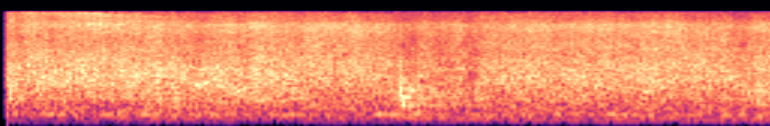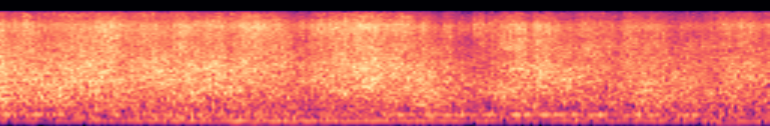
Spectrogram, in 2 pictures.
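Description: Steady loud rushing hiss with a faint low hum underneath, without clear footfalls or other distinct events.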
